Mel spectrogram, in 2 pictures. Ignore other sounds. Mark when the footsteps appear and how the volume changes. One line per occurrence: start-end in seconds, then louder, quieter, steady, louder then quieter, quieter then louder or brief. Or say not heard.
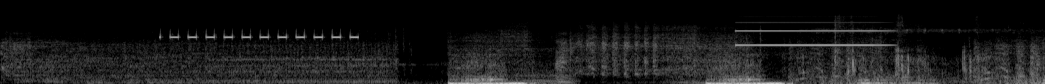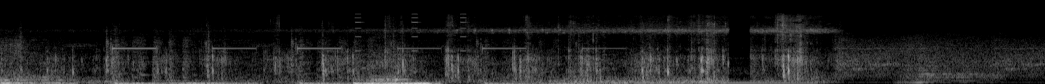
8.0-18.9 louder.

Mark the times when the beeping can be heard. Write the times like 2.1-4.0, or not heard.
1.6-3.6, 7.3-9.0, 14.0-15.2.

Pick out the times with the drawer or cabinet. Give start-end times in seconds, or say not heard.
4.5-5.3, 7.0-8.0, 13.9-14.8.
